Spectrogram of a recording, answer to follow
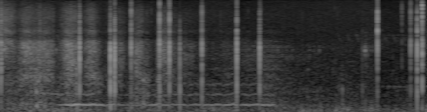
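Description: A mosquito whining close by for about two seconds in a steady, even tone, with sharp clicks scattered around it.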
